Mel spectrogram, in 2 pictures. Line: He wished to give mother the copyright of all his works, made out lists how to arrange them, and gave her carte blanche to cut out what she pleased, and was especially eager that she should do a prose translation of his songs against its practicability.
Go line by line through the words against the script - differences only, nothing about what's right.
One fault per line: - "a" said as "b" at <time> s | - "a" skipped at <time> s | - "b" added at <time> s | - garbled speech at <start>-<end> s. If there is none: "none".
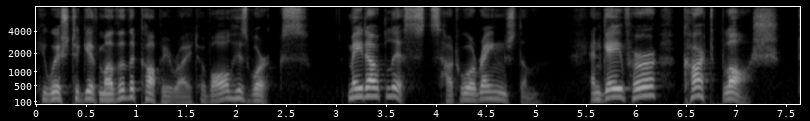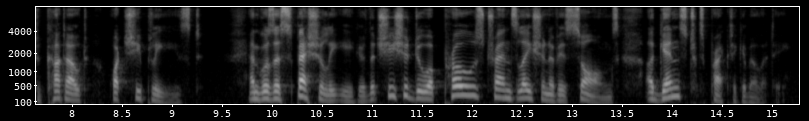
none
